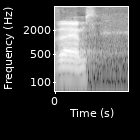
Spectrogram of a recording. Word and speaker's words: Worms: It sounds like Diet of Worms, but it's called the Diet, which is a church council, and Worms, which is pronounced Worms,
